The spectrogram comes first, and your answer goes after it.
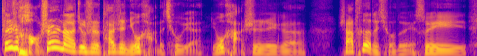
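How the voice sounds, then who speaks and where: At a fairly quick pace, a man is speaking. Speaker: F1 podcast host. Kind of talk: casual chat, race review podcast.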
